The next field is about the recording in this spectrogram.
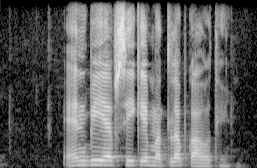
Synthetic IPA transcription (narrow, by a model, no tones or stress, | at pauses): ɛ̰nbiɛːfsikemɐt̪ləb̚kaɦot̪ʰeː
